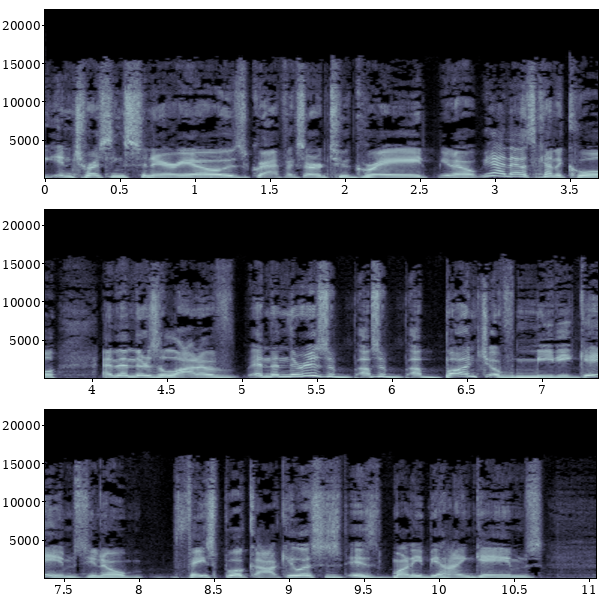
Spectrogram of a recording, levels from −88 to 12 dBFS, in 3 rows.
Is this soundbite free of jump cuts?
no; 4 cuts; at 2.6 s, 5.9 s, 6.8 s, 9.7 s

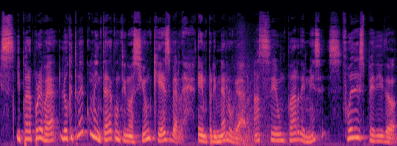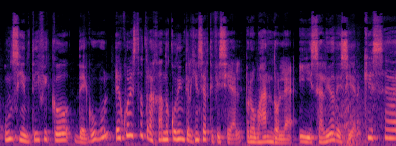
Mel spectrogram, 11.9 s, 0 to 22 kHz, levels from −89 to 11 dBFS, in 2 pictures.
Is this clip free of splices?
yes; 0 cuts

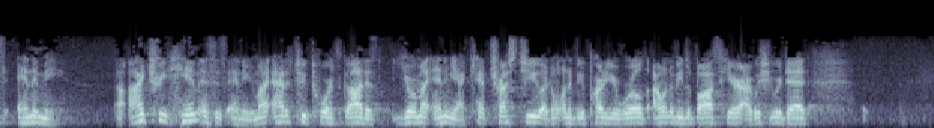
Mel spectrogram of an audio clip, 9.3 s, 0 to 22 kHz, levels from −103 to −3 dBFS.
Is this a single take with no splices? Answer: yes; 0 cuts

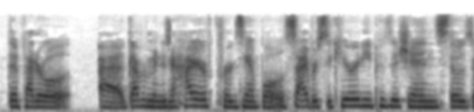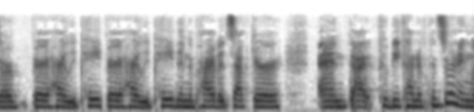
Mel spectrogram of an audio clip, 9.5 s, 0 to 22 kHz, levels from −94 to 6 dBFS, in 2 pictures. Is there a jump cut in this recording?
yes; 4 cuts; at 1.7 s, 2.1 s, 5.7 s, 7.8 s

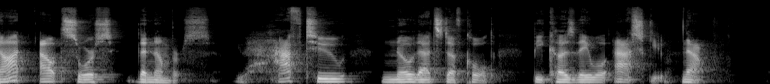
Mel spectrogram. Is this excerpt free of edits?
yes; 0 cuts

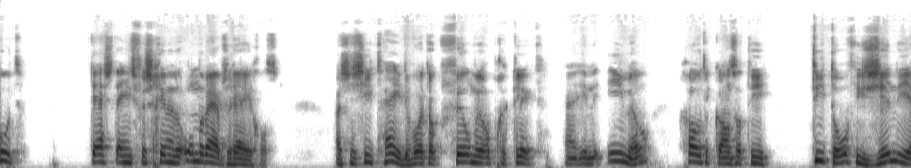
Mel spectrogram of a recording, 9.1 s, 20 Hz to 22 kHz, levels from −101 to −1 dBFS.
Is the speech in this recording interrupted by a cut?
no; 0 cuts

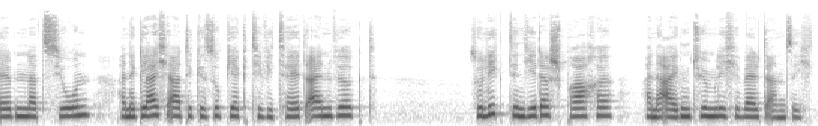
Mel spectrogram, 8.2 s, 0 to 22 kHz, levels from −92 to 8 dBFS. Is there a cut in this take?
no; 0 cuts

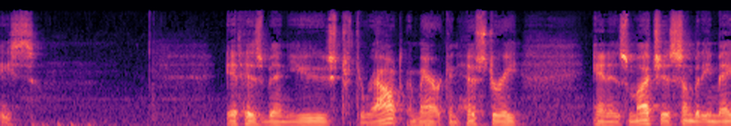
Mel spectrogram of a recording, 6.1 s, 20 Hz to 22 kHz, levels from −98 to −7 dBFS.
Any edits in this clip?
no; 0 cuts

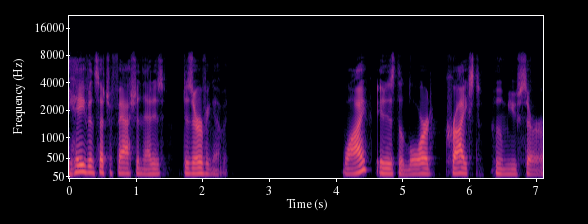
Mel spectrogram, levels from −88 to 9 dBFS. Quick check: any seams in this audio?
yes; 1 cut; at 4.5 s

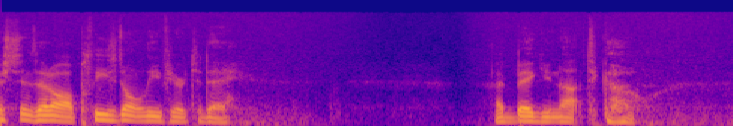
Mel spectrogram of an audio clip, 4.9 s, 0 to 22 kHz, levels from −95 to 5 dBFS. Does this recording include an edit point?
no; 0 cuts

